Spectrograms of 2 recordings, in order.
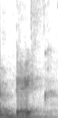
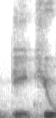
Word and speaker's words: deque: इसको double ended क्यू को हम लोग डेक कहते हैं, कई लोग डी क्यू बोलने लगते हैं। डी क्यू की स्पेलिंग बिल्कुल अलग अलग होती है, इट्स अ डेक, ठीक है।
